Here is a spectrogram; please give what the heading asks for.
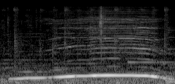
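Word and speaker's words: mu: And it actually corresponds to our sound M, and it's called moo. No, really, moo. I know. Totally. But it sounds like moo.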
